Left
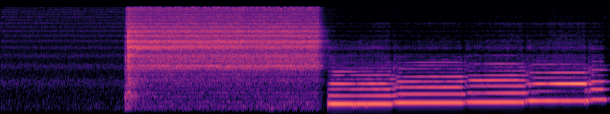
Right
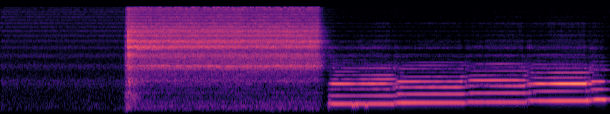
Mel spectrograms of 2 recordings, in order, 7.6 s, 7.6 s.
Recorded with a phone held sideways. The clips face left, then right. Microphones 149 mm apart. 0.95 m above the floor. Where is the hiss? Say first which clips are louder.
Left 3 dB; 65° left (ahead or behind), 0.7 m.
